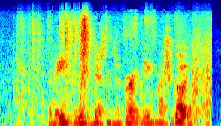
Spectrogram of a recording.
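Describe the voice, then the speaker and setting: A man speaks with a Newfoundland accent at a high pitch, his intonation fairly even. Noticeable background noise runs behind him. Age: 70s. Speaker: fisherman. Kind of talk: interview. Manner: halting.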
